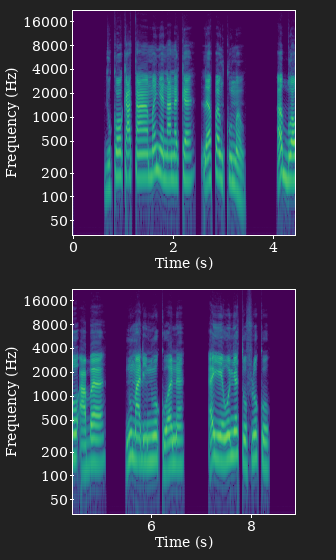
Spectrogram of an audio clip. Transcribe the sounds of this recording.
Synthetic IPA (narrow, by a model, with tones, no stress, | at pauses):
d̪u˨kɔ˦wo˦ka˦t̪ã˦mɛ̃˦ɲɛ̃˦nã˨nɛ̃˦kɛ˦lɛ˨ɛ˦ɸɛ˦ŋ̩˦ku˦mɛ̰̃˨o̰˨ | ɛ˦bu˦a˨wo˦ʔa̰˨bɛ˦ | nũ˦mã˨ɖi˦nũ˦wo˦ko˨ɛ˦nɛ̃˦ | e˦jɛ˦wo˦ɲɛ̃˦t̪o˨flo˦ko˦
